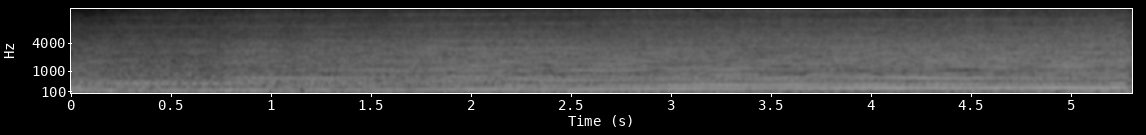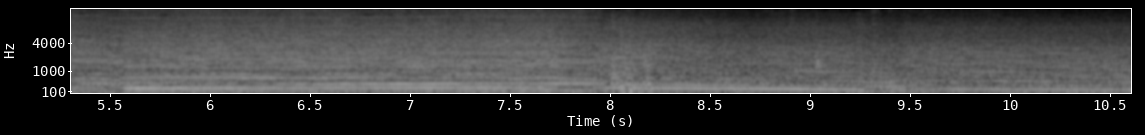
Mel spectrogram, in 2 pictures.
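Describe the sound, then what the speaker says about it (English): Cup Series race car engines drone loudly and close in a sim racing game, their pitch climbing steadily through a straight, then dropping sharply around 5 and 8 seconds as the cars downshift into corners, with no voices. "These Cup cars are downshifting every corner into 4th"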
